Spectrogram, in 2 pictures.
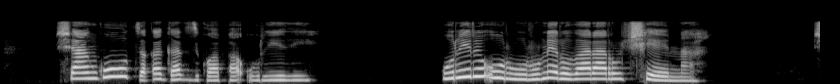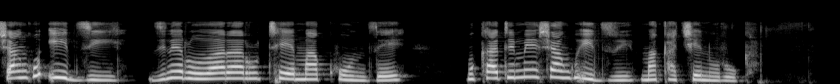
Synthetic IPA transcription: ʃaŋɡud͡zakaɡʱad͡zikwapa̰ʔuriːri | uɾiɾiʔururune̞ɾuʋaɾarut͡ʃe̞ːna | ʃaŋɡuʔid͡zi | d͡zine̞ɾuʋaɾarutʰe̞makʰunze̞ | mukatime̞ʃaŋɡuid͡zimakat͡ʃe̞n̤uruːkḁ

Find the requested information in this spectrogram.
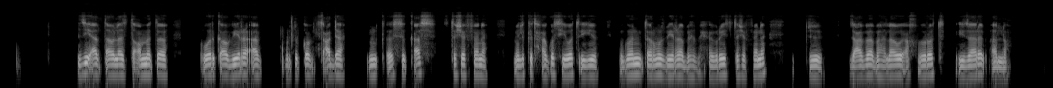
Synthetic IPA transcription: ʔɨziʔaβt̪ʼawlazɨt̪ʰɐ̰χʼɐ̰mːɐt̪ʼɐ | wɔɾkʼawbiɾa̰ʔaβ | bɨɾt̪ʼɨkʼːo̞βt͡sʼa̰ʕd̪a | mɨnkʼɨsɨkʼːas | z̥ɨt̪ʰɐʃɐfɐnɐ | mɨlɨkʰːɨt̪ħa̰ɡo̞shiwɔt̪ʰɨjːu | mɨɡonit̪ʼɐɾmuzbiɾabɨhβħɨβɾizɨt̪ʰɐʃ̬ɐfːɐnɐ | b̥ɨ | zaʕβabahlawiʔa̰xβɨɾo̞t̪ | jɪzaɾɐβa̰lːo̞

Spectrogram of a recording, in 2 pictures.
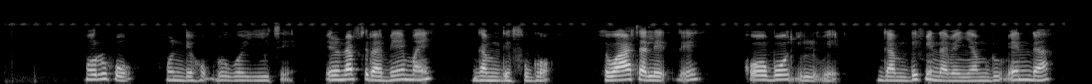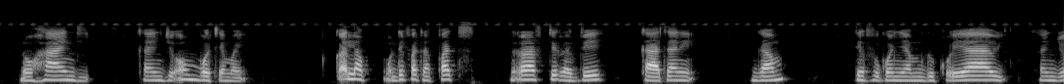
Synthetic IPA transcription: mɔɾuhɔ | hɔndɛɦuɓːuɡɔjitɛ̰ | ʔɛɗɔnaftiɾabɛmaj | ŋɡamdefuɡɔ | ɓɛwatalɛɗːɛ | kɔbɔd͡ʒṵlṵɓɛ̰ | ŋɡamdefindaɓɛɲamduɓɛnda | nɔɦandi | kaɲd͡ʒuʔɔmbɔtɛmaj | ka̰lamɔ̰dɛfatapat | nɛɗɔnaftiɾabɛ | katani | ŋɡam | defuɡɔɲamdukɔjawi | kaɲd͡ʒu

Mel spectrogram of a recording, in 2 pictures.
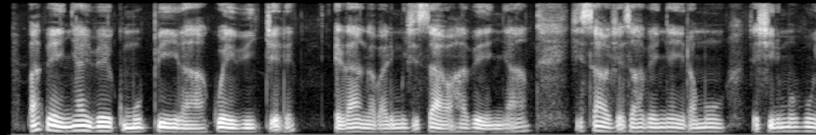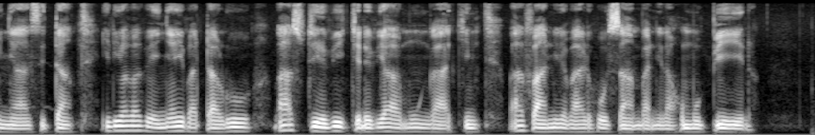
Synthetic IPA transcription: βaβe̞ɲaiβe̞kumupilakwe̞βit͡ʃe̞̰le̞ː | laŋɡaβalimuʃisawa̰xaβe̞ɲaʃisawaʃe̞̰sexaβe̞ɲailʔamusḛʃilimuβuɲasitailijoβaβe̞ɲaiβataluβasu̥tile̞βit͡ʃe̞le̞βjamuːŋɡa̰ciβa̰fanile̞βalixusaːmbanilaxumupila

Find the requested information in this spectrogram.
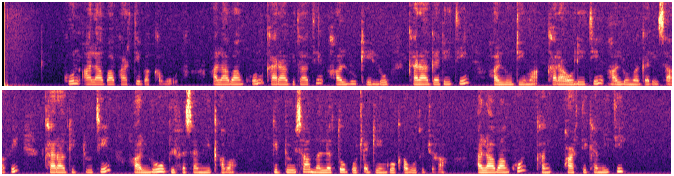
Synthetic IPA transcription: kʊnɐlaːbaːpaːɾt̪iːbɐkːɐ̰bʊ̰ʔṵːᶑɐ̥ | ʔɐlaːbaːŋkʰʊnkʰɐɾaːbɪt̪aːt̪iːnhaːlːuːkʰe̞ːlːuːkʰɐɾaːɡɐd̪iːt̪ʰiːn | haːlːuːd̪iːma̰ːkʰɐɾaːwɔliːt̪iːnɦaːlːuːmɐɡɐɾiːsa̰ːfɪ | kʰɐɾaːɡɪd̪ːuːt̪iːn | haːlːuːbɪfɐsɐmiːkʼɐbɐ | ɡ̥ɪd̪ːuːɪsaːmɐlːɐt̪ːo̞ːbɔt͡ʃʼɐɡeːŋɡoːkʼɐbʊt̪ʊd͡ʒɪɾa | ʔɐlaːbaːŋkʊnkʰɐpʰaːɾt̪iːkʰɐmiːt̪ɪ

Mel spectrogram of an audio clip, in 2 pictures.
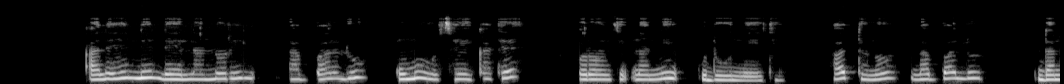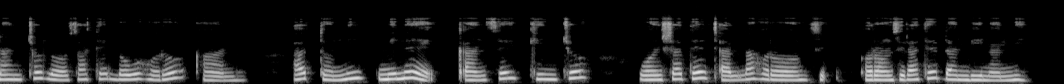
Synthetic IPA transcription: ʔɐleːnːɪle̞ːlːɐnːɔɾɪ | lɐbːɐlːʊ | ʊmɔse̞ːkɐt̪ɛ | hɔɾɔnsɪnːɐnːɪɡ̥ʊd̪uːnːe̞ːt̪ɪ | hɐt̪ːɔnɔlɐbːɐlːʊ | d̪ɐnɐnt͡ʃːɔloːsɐt̪ɛlɔwɔɦɔɾɔaːnːɔ | hɐt̪ːɔnːɪmɪnɛ | kʼɐnsɛkɪnt͡ʃːɔ | wɔnʃɐt̪ɛt͡ʃʼɐlːɐ | hɔɾɔnsɪɾɐt̪ɛd̪ɐnd̪iːnɐnːɪ

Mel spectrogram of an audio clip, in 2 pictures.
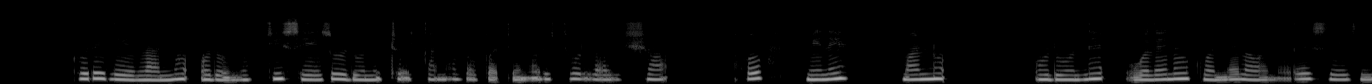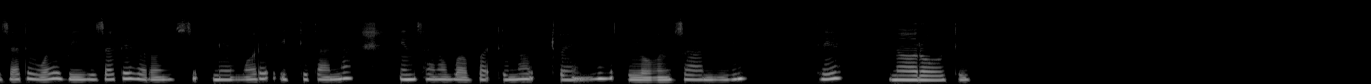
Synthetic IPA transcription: kʰʊd̪ɪleːlːɐnːɔʊd̪unːɪt͡ʃːɪse̞ːsʊːd̪ʊnːɪt͡ʃːɔɪ̰kːɐnːɐbɐbːɐ̰t̪ʼːɪnɔɾɪt͡ʃːɔlɐwɪʃːɐ | hɔ | mɪnɛ | mɐnːɔ | ʊd̪uːnːɛ | wɔlɛnɔkʰɔnːɛlɐwɐnːɔ̰ɾɛseːsiːsɐt̪ɛwɔjbiːkɪsɐt̪ɛhɔɾɔnsɪneːmɔɾɛɪkːɪt̪ɐnːɐ | ɪnsɐnɔbɐbːɐt̪ʼːɪnɔt͡ʃʼɔjnːɪloːnsanɪ | t̪ʰɛ | nɔɾoːt̪ɪ

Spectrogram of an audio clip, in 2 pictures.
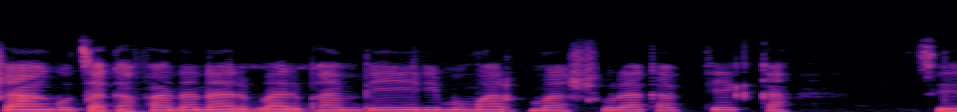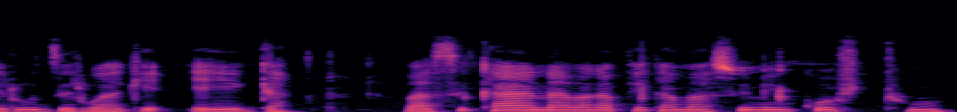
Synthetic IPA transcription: ʃaŋɡud͡zakafananaʋaɾipambe̞ɾimumweaːɾikumaʃuɾeakap͡fe̞ka | z̥e̞rud͡zirwake̞eɡʱa | ʋasikʰanaʋakap͡fe̞kamasimiŋkoʃtʰum

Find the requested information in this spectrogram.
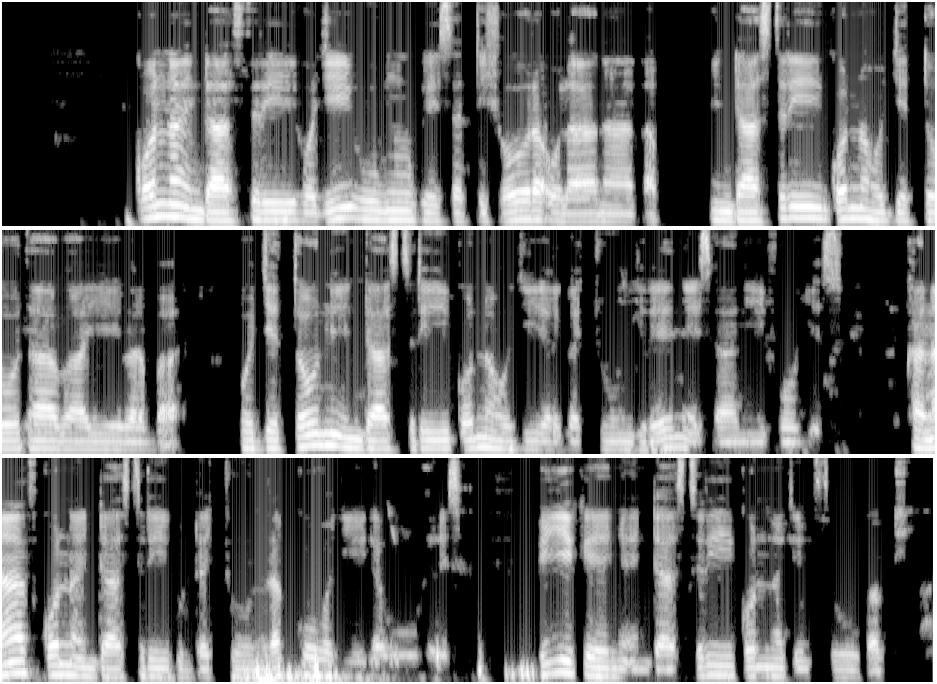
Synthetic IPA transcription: kʼɔnːɐɪnd̪aːst̪ɪɾiːɦɔd͡ʒiːuːmuːke̞ːsːɐt̪ːɪʃo̞ːɾɐʔɔlaːnaːkʼɐ̰b̥ɐ | ɪnd̪aːst̪ɪɾiːŋkʼɔnːɐhɔd͡ʒːɛt̪ːo̞ːt̪aːbaːjʔe̞ːbɐɾba̰ːd̪ɐ̥ | hɔd͡ʒːɛt̪ːo̞ːnːɪɪnd̪aːst̪ɪɾiːkʼɔnːɐhɔd͡ʒiːɐɾɡɐt͡ʃːuːnd͡ʒɪɾe̞ːɲːɐɪsaːniːfo̞ːd͡ʒɛsʊ̥ | kɐnaːfkʼɔnːɐɪnd̪aːst̪ɪɾiːɡʊd̪ːɐt͡ʃːuːnɾɐkːo̞ːhɔd͡ʒiːd̪ɐʔuːhe̞̰ːsɐ̥bɪjːɪke̞ːɲːɐɪnd̪aːst̪ɪɾiːkʼɔnːɐt͡ʃʼɪmsuːkʼɐbd̪̥ɪ̥

